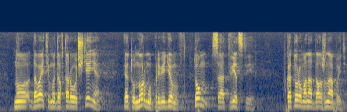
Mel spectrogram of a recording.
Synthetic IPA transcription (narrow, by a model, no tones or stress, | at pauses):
no̞d̪ɐvajtʲɪmɨd̪əft̪ɐɾo̞vət͡ɕtʲenʲɪjə | ɛt̪ʊno̞rmʊpɾʲɪvʲɪdʲo̞mft̪o̞msɐːt̪vʲe̞t̪st̪vʲɪɪ | fkɐt̪o̞ɾəmɐnad̪ɐlˠʐnabɨtʲ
